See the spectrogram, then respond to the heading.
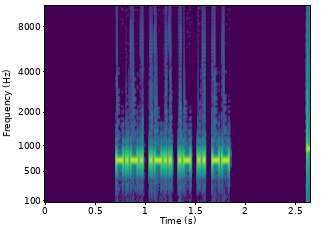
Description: Morse code, heard as a keyed tone, about 49 wpm, 700 Hz. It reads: CLAIM
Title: Sentences from Top 1500 Words - New Word Drill Alt - 50wpm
